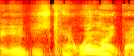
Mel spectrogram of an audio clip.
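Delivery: ordinary talk, nothing marked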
